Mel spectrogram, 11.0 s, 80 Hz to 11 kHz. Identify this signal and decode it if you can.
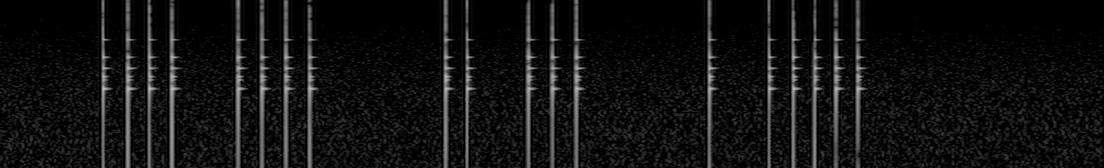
Tap code, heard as taps on glass, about 4 knocks a second. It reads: THE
